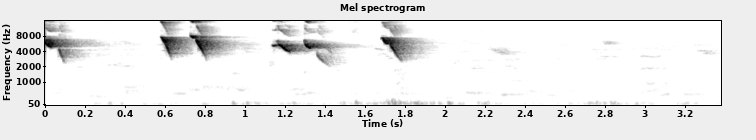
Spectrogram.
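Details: Saffron finch giving a run of piercing, downward-sliding notes, some doubled, followed by a quiet stretch with a low hum underneath.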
